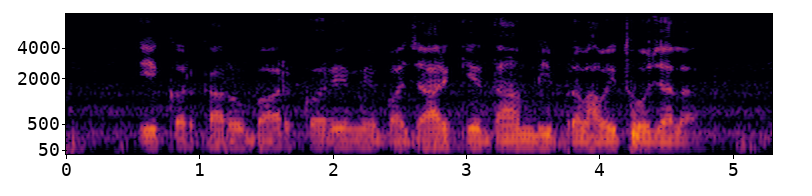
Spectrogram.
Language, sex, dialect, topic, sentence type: Bhojpuri, male, Southern / Standard, banking, statement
